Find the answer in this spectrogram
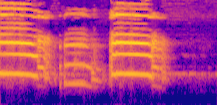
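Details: Crane (Grus) giving two loud ringing calls, each a steady harmonic tone with a rougher, broken end, separated by a short gap, then trailing off into a faint thin note.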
